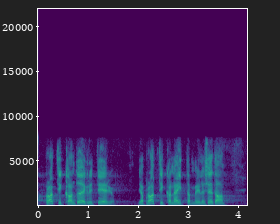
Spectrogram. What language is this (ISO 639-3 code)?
est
